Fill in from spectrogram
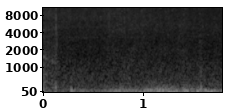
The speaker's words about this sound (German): Oh, hört mal wieder. Wie das rauscht. Das Laub.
